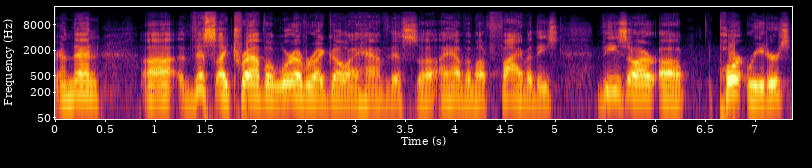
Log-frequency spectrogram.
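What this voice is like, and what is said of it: Strained, fading hoarse voice. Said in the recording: “I'm losing my voice here.”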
